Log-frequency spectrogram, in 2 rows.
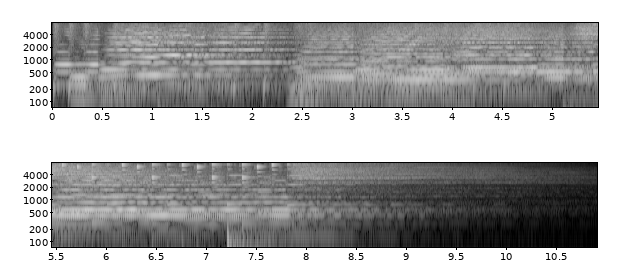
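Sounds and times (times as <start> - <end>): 
fanfare: 0.6 - 8.9.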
